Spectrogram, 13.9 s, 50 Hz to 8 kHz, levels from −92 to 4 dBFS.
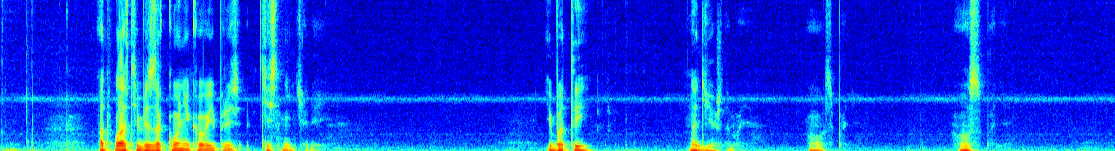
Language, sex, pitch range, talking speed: Russian, male, 90-120 Hz, 45 wpm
